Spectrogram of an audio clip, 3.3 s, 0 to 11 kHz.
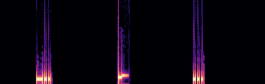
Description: Morse code, heard as a keyed tone, about 51 wpm, 700 Hz. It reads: D S
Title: Single Letters 50wpm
